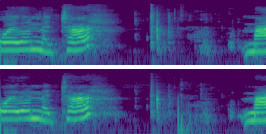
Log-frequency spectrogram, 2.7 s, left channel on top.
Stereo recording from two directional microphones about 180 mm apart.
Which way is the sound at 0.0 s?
45° right (ahead or behind).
